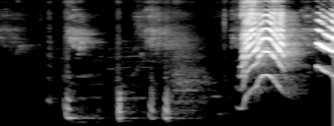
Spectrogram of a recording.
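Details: Indian ringneck parakeet that talks, repeating "mummy mummy": four clipped, speech-like syllables, then a loud, ringing squawk that rises and falls, and a sharp screech cut off at the end.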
